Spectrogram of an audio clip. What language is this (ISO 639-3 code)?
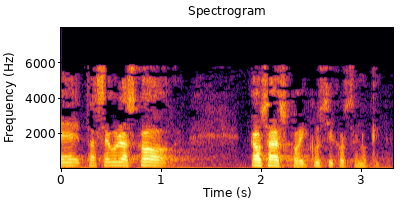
eus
